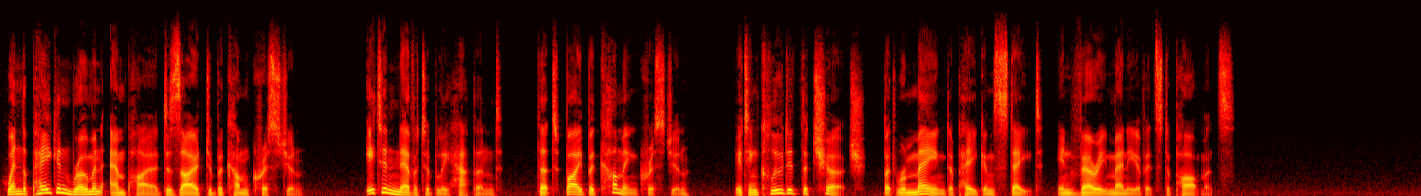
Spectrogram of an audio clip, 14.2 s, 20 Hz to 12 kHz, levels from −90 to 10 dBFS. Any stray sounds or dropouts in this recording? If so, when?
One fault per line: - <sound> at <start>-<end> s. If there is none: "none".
none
